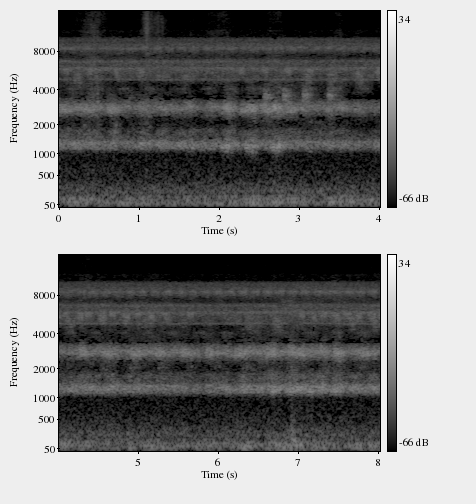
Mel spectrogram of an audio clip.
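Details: Night frog chorus, somewhat fainter, made of many overlapping rapid croaking pulses that form steady high bands, with a few sharper clicks and a possible faint insect trill mixed in.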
